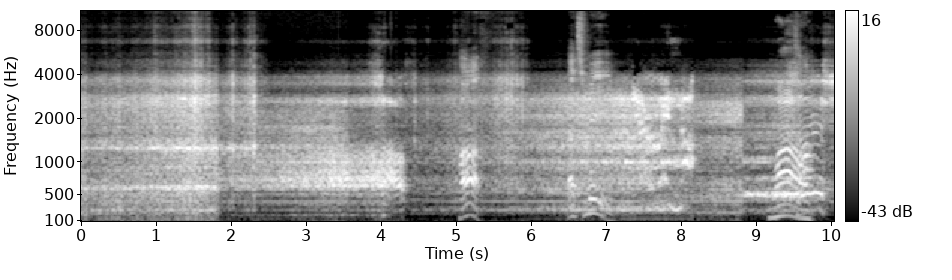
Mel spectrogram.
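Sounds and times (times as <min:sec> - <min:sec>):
garbled reversed radio audio: 0:01.6 - 0:10.0.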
